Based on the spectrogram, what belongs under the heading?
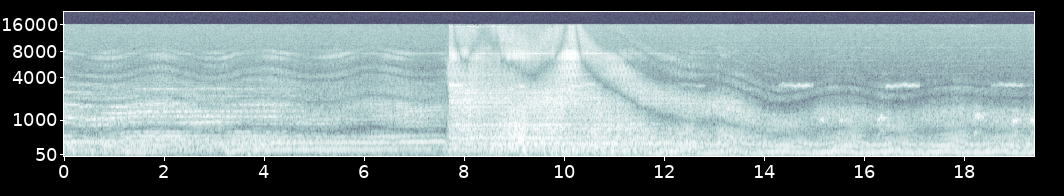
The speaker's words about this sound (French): Il a arrêté sa voiture devant le portail.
